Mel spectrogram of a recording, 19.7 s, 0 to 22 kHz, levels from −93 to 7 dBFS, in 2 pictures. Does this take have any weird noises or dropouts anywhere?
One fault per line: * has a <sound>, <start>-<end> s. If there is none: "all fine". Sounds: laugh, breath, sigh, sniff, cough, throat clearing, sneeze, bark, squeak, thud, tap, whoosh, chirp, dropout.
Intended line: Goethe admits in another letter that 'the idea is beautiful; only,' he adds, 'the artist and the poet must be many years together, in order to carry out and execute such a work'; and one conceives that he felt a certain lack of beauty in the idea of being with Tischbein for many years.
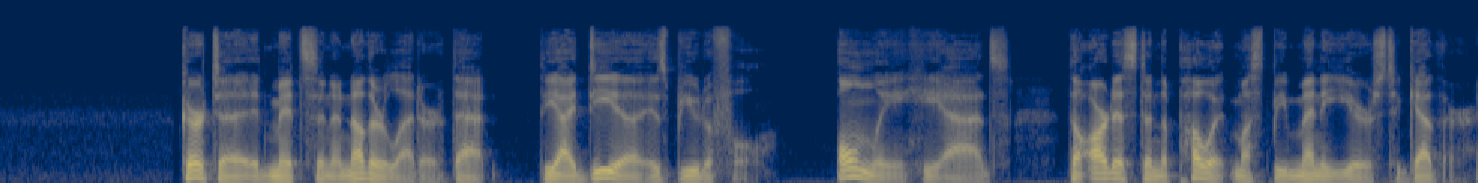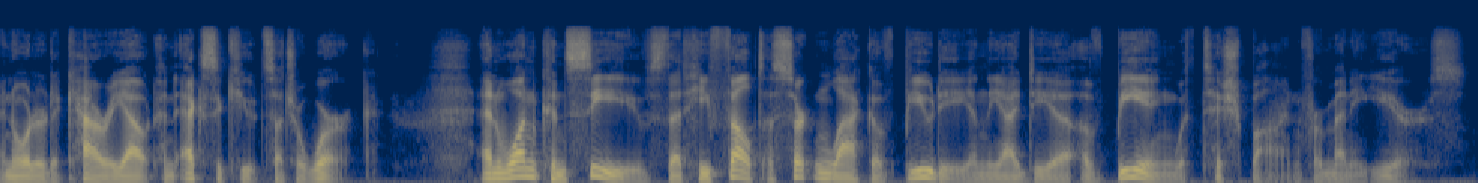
all fine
